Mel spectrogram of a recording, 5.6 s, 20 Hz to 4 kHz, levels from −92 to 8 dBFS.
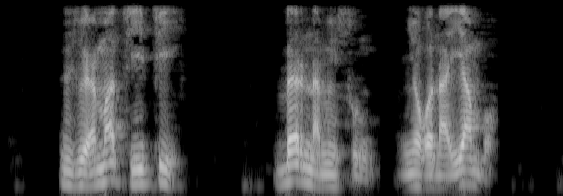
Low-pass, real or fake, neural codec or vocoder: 3.6 kHz; real; none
